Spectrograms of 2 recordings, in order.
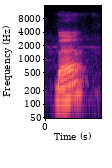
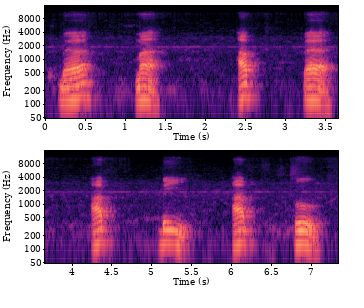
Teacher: bertemunya bibir kita dalam bibir atas dan bawah. Di sana keluar huruf ba.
